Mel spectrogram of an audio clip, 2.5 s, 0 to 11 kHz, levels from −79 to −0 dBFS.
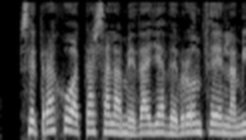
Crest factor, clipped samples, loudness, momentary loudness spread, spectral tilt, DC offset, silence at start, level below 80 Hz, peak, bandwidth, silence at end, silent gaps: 14 dB; under 0.1%; -23 LUFS; 1 LU; -4.5 dB/octave; under 0.1%; 0.2 s; -62 dBFS; -8 dBFS; 10.5 kHz; 0 s; none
